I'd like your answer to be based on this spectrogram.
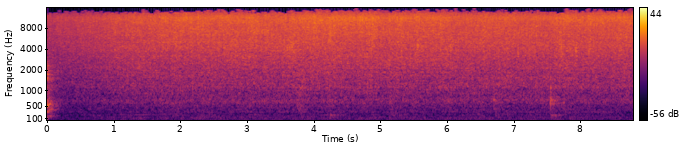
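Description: Petai beans sizzling in a pan of cooking spice paste, a steady, dense frying hiss that holds evenly throughout with a few small pops.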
